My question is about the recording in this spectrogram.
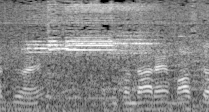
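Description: A man speaking Hindi over steady road-traffic and engine noise, with a high steady tone lasting about a second near the start.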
